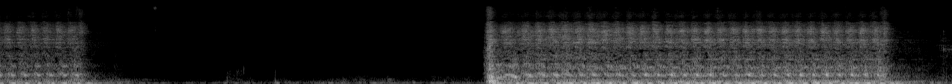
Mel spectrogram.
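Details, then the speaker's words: 1974 MGB GT first start attempt after 7-8 months sitting, choke used, battery getting flat: starter churns about four turns a second, pauses, cranks again, never fires; rev counter not moving, owner suspects no spark; cranks but won't start. "That's interesting. The actual RPM isn't changing. I know that that rev counter's good. So does that mean sparks are not happening?"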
